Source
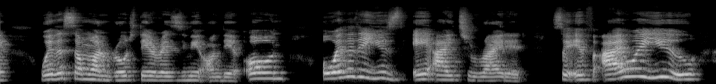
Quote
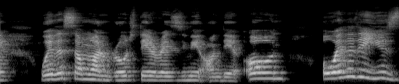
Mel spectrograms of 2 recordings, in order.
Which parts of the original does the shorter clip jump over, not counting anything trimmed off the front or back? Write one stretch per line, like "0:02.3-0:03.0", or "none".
none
